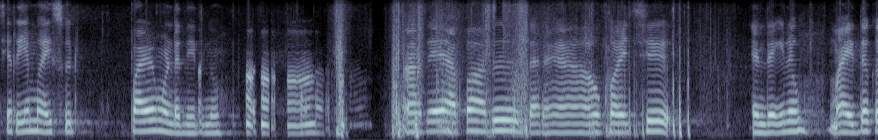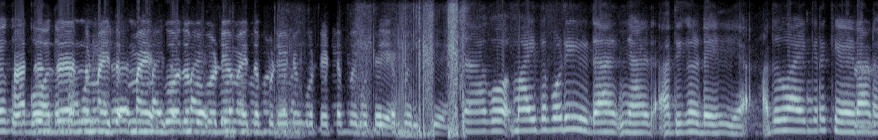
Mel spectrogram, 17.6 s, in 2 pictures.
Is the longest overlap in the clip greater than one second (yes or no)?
yes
